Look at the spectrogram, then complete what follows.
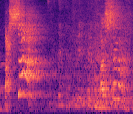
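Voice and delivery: dismayed shriek at the ruined laptop; shocked cry. Retold or imitated. Finding the laptop soaked.

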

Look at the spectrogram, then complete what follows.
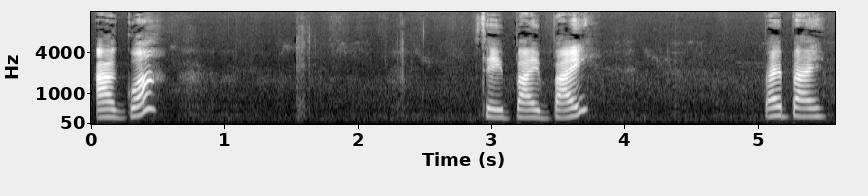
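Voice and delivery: loud, rising word prompts; speaking to a toddler. Shown as a demonstration. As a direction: coax each word out of a baby. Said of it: "Say, Mommy".

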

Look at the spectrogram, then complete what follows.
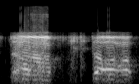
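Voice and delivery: high, very loud yelps; shouted stop. Acted. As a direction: yell for it to stop. Diesel dizzy, begs twins stop.

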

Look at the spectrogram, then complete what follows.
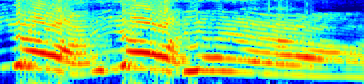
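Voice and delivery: triumphant yeah. Real, not acted. Kid cheers after the riddle, loud triumph. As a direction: cheer it out like a win.

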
